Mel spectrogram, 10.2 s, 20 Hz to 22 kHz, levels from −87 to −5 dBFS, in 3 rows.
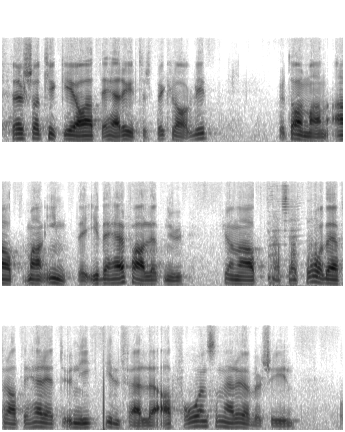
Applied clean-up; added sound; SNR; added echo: neural separator model SepFormer DNS4.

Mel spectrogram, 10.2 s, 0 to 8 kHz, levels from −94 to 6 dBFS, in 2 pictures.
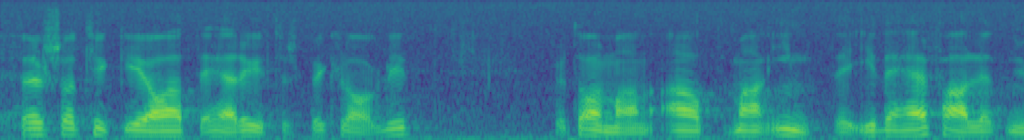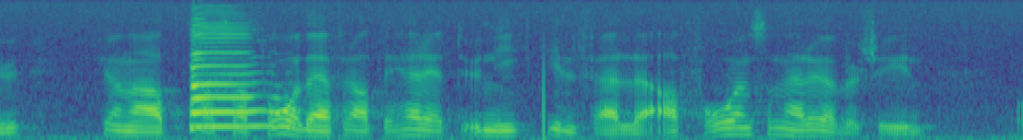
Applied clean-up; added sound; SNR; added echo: none; Wind instrument, woodwind instrument; -4 dB; none.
